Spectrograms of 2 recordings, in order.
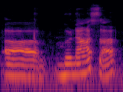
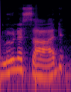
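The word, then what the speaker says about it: Lughnasadh: Also, August is Lunasa, or Lunasad, as some people pronounce it. Either way is correct, by the way.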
